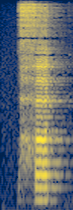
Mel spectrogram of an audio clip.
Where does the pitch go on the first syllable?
high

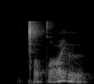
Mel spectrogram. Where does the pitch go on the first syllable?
rising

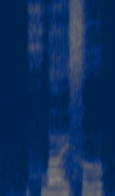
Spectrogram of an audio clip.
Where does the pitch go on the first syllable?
rising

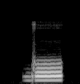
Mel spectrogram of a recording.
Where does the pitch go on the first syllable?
high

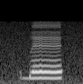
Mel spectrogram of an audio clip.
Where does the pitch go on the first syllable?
high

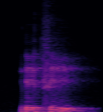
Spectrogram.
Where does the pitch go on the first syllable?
low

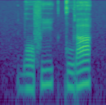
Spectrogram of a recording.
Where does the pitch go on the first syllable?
low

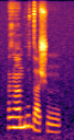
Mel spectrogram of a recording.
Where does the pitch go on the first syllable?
high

